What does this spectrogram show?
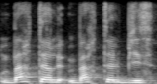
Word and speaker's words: Bartleby's: Pourquoi avoir choisi le nom Bartleby's? C'est ça, j'ai bien prononcé, ça va. C'est exactement ça. Il y a un petit son anglais quand même dedans.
